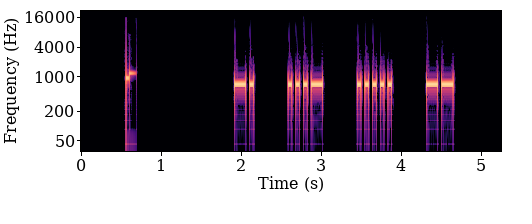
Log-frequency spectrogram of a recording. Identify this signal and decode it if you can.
Morse code, heard as a keyed tone, about 25 wpm, spaced as for 14 wpm, 700 Hz. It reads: NV5M
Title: USA Call Signs - 4 Characters - 3x Character Spacing - 25wpm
